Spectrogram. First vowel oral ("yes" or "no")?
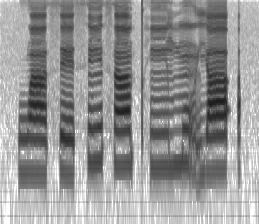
no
